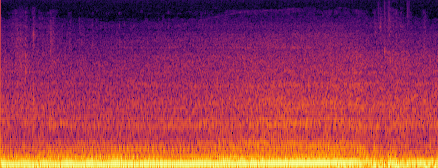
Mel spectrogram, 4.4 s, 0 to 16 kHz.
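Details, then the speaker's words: Warm Mitsubishi Lancer Evo IX FQ360 by HKS (366 hp), in 4th gear at about 2,500 rpm with full throttle: a deep drone climbs smoothly as the turbo spools instantly. Strong, clean, torquey pull. "You put your foot down and you can instantly hear the turbo spool. Loads of torque there, gives you a real kick."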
